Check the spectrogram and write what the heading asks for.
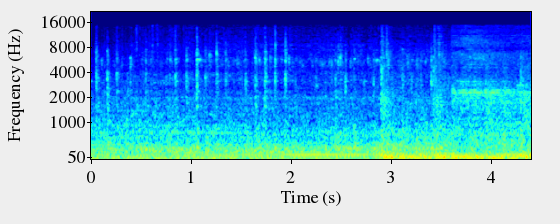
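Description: Tracked armoured vehicle on the move: the engine runs under a steady low rumble with a rapid clatter of tracks. It grows louder about three seconds in.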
